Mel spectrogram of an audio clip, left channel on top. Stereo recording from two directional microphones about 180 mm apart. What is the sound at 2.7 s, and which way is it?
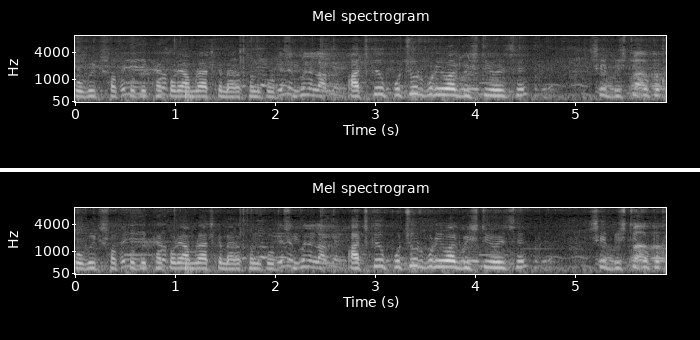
Speech, 25° right (ahead or behind).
